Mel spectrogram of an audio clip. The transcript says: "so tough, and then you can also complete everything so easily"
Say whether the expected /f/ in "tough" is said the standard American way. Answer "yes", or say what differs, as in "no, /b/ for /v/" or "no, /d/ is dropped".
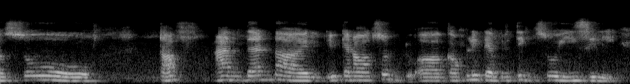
yes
